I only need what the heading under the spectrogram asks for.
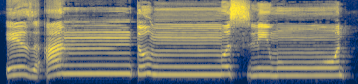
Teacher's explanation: أَيَأْمُرُكُمْ بِالْكُفْرِ بَعْدَ إِذْ أَنْتُمْ مُسْلِمُونَ، یہ دیکھیں اِذْ أَنْتُمْ یہاں میم ساکن ہے، میم ساکن کے بعد میم مشدد والا حروف آ رہا ہے، تو یہاں پر ادغام شفوی ہوگا، اور ہم پچھلے میم کو اگلے میم میں مدغم کریں گے اور ہم یہاں غنّہ بھی کریں گے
